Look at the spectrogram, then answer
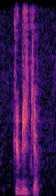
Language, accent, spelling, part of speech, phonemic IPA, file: French, France, cubique, adjective, /ky.bik/, LL-Q150 (fra)-cubique.wav
- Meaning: cubic (of a polynomial of third degree)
